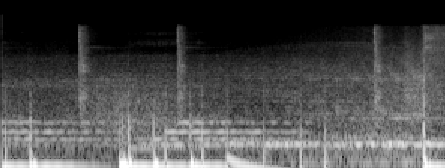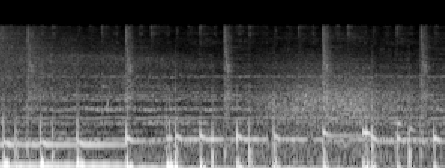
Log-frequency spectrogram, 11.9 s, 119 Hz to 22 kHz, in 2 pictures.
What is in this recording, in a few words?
new iphone 6s ringtone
